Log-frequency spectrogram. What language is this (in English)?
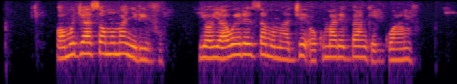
Ganda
